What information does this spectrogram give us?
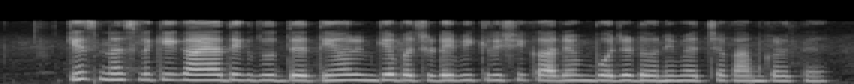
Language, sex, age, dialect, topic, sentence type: Hindi, male, 31-35, Hindustani Malvi Khadi Boli, agriculture, question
